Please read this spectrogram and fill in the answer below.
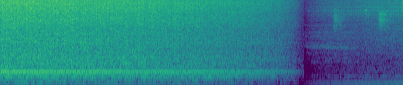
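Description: Small metal lathe running, turning a wooden workpiece: a steady whine over a hiss that fades away and stops about three seconds in.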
